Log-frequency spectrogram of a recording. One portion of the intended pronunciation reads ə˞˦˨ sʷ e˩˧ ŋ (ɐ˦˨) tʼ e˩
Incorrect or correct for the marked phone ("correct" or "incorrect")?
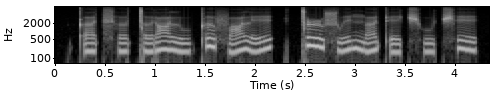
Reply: incorrect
